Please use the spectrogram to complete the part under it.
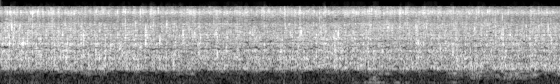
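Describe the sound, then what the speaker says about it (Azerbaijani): Chicken hearts and livers fry in cream in a pan, giving a loud, steady, close sizzle of dense crackling bubbles throughout, with no voices. "Ondan sonra isə ürək, ciyarı hamısını əlavə edib burada yaxşıca bişiririk."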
